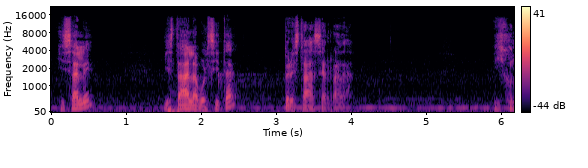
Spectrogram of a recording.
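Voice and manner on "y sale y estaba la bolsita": ordinary delivery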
